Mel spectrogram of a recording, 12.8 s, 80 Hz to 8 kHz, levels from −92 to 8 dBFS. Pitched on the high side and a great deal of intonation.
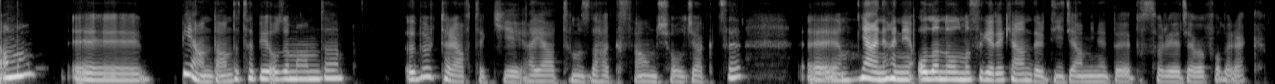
No: medium, 180 Hz; wide, 6.4 semitones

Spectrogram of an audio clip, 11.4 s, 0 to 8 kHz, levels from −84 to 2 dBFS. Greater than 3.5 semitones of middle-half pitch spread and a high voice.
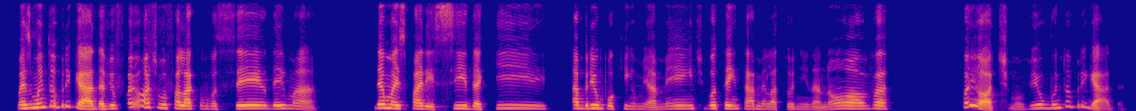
No: average, 3.1 semitones; high, 215 Hz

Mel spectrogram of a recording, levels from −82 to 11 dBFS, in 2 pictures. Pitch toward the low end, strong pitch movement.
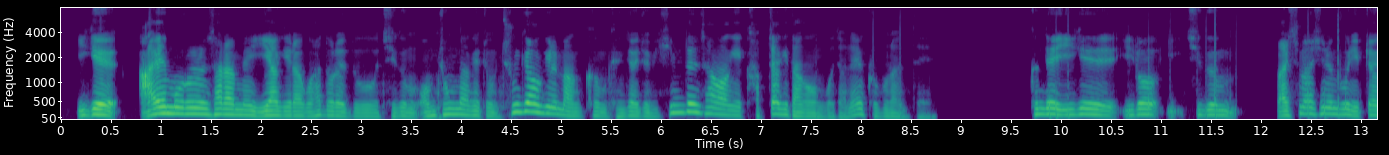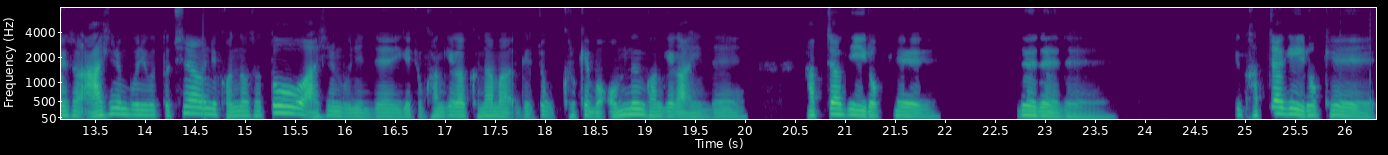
Yes: low, 120 Hz; wide, 5.9 semitones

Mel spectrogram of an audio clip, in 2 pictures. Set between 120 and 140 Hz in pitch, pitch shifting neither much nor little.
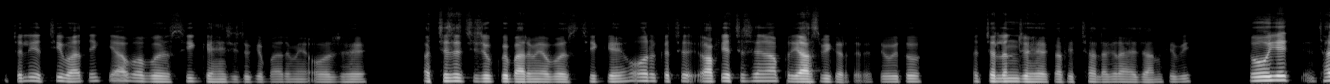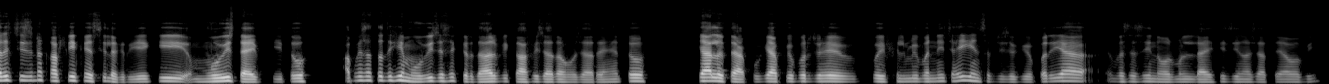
Yes: low, 135 Hz; average, 3.8 semitones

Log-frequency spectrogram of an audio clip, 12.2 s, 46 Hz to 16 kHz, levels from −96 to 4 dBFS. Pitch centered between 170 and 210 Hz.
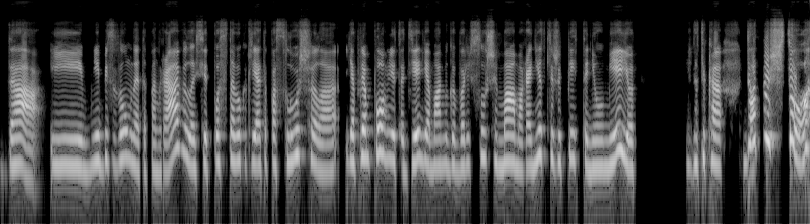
No: high, 225 Hz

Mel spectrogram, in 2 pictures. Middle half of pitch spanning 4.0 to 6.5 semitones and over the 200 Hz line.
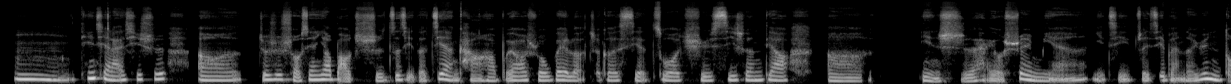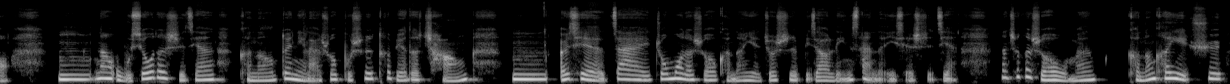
No: average, 3.6 semitones; high, 215 Hz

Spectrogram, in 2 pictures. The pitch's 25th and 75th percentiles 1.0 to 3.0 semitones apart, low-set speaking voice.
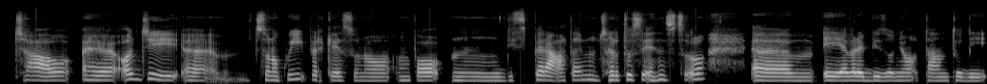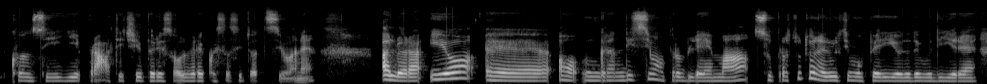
No: narrow, 2.6 semitones; medium, 185 Hz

